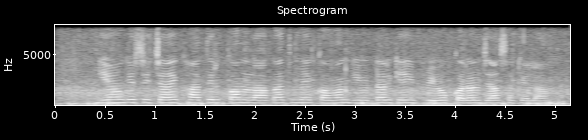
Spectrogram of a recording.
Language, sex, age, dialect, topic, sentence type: Bhojpuri, female, 18-24, Western, agriculture, question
